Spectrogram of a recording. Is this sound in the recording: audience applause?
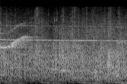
yes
